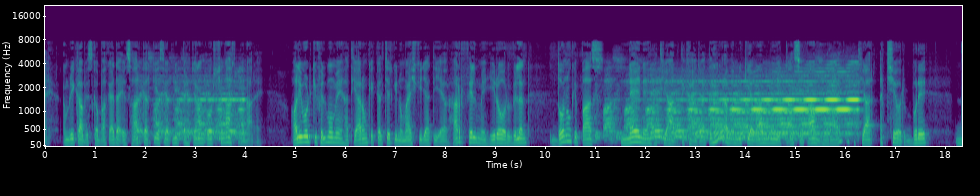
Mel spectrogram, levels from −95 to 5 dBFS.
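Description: Speech with two bursts of feedback howl, from 1.78 to 4.32 s and from 10.88 to 16.62 s. A whistle near 1.5 kHz swells, with the loop repeating roughly every 400 ms, peaking about 3 dB below the speech the first time and about 11 dB above it the second. Unlike ordinary echo, whose repeats fade, each pass round a microphone-to-loudspeaker loop comes back louder and narrower, which points to two devices sharing one room.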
